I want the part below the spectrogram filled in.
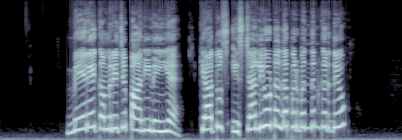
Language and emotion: Dogri, angry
